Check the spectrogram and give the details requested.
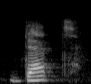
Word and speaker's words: debt: Okay, and then we have um Okay, we have here just a note that the b is silent in climb, comb, debt, and dumb.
